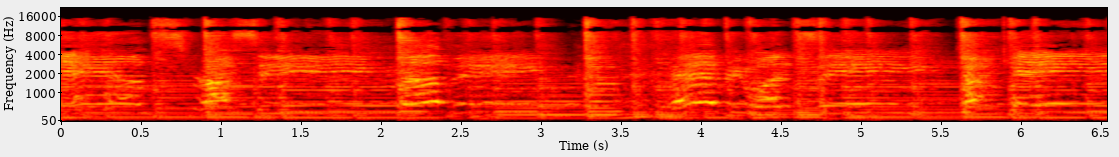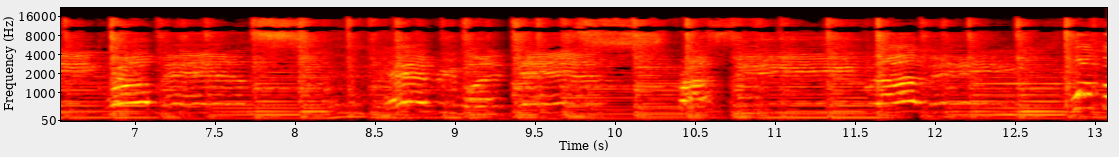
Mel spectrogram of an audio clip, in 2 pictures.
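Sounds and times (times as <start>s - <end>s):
acoustic guitar strumming: 0.0s - 13.0s
man and woman singing: 0.0s - 13.0s.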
